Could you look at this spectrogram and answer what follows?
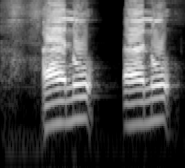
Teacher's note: Maka usahakan ketika melafalkan hamzah sukun itu memiliki sifat yang mana hamzah memiliki sifat jahar dan sifat syiddahnya, maka tertahan nafas dan tertahannya suara kita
